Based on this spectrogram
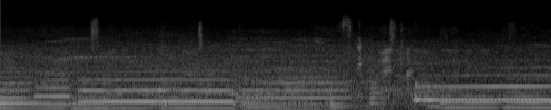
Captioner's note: attendees cheering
